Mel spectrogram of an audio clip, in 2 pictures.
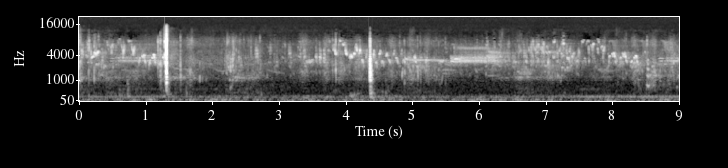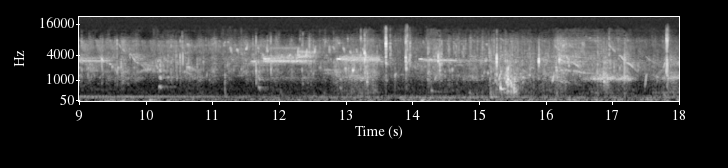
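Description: Faint bird calls, short high chirps recurring every second or two, with two sharp clicks about one and four seconds in and a low steady hum underneath.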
